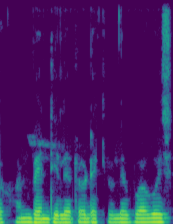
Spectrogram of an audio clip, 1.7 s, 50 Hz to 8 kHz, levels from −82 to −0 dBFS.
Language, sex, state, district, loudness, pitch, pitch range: Assamese, male, Assam, Hailakandi, -15 LUFS, 130 Hz, 130-135 Hz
